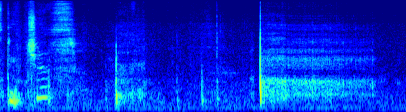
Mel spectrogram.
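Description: A plastic embroidery hoop clicks as it is adjusted.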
